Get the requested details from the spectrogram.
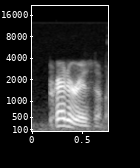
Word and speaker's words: Preterism: Preterism, okay.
